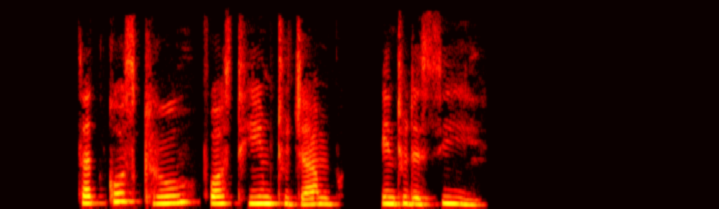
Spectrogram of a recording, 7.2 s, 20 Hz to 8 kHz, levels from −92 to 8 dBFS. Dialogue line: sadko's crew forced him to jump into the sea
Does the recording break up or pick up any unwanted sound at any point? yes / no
no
